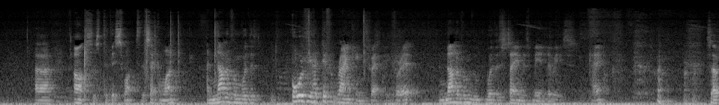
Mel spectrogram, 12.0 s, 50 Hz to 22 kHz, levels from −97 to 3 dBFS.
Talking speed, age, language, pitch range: 180 wpm, 50-69, English, 85-115 Hz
